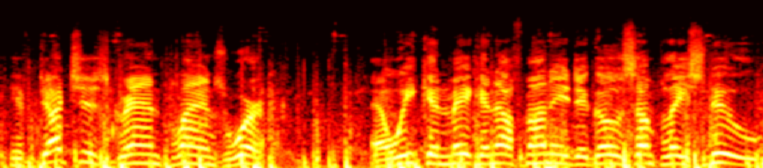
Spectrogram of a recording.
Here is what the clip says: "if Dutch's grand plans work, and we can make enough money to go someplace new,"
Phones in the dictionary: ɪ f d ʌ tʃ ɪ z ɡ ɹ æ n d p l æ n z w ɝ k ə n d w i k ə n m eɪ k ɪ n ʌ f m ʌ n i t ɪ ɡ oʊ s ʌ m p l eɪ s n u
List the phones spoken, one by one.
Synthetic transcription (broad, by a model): ɪ f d ʌ tʃ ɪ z ɡ ɹ æ n p l æ n z w ɝ k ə n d w i k ə n m eɪ k ɪ n ʌ f m ʌ n i t ɪ ɡ oʊ s ʌ m p l eɪ s n u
